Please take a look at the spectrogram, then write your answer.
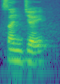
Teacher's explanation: इथे काय झालेल आहे या अनुस्वारच्या समोर च आलेला आहे म्हणजे आता अनुस्वार रिप्लेस होईल च वर्गातील अनुनासिक वर्णांनी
